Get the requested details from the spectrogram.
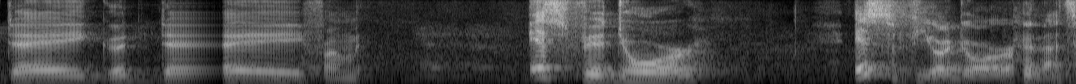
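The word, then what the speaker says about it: Ísafjörður: side here good day good day from Isidor isor that's how you say it Isa Iceland and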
